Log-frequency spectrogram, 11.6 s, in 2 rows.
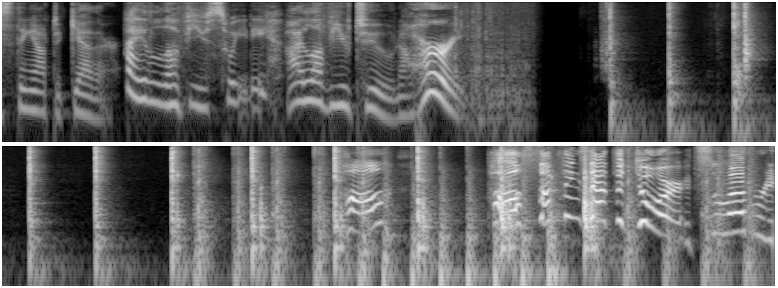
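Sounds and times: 
speech: 0:00.0 - 0:03.8, 0:10.7 - 0:11.5
hammering boards over windows: 0:03.4 - 0:11.5.

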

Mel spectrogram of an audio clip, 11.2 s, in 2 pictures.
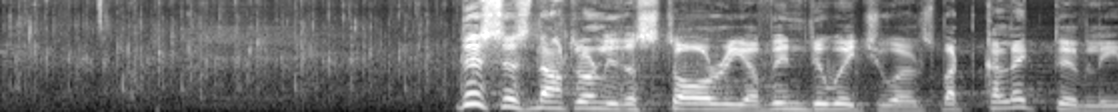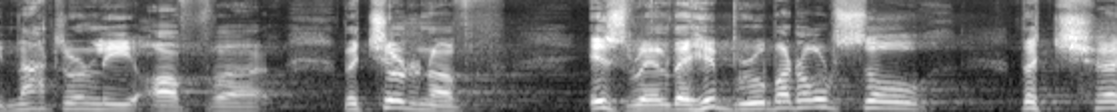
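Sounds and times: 
audience clapping: 0:00.0 - 0:03.1
speech: 0:02.3 - 0:11.1.

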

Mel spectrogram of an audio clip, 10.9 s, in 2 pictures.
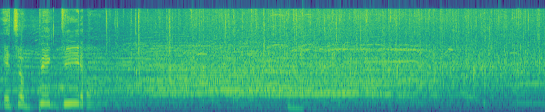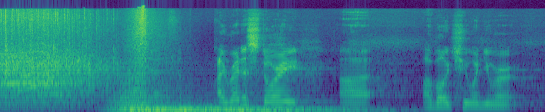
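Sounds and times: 
speech: 0:00.0 - 0:01.2, 0:07.9 - 0:08.6, 0:09.7 - 0:10.7
audience applause: 0:00.0 - 0:06.6
low rumble: 0:06.5 - 0:09.6.

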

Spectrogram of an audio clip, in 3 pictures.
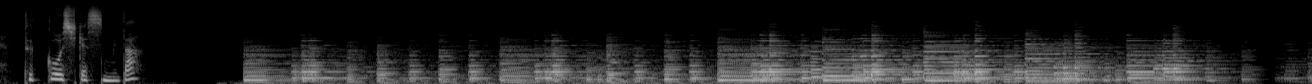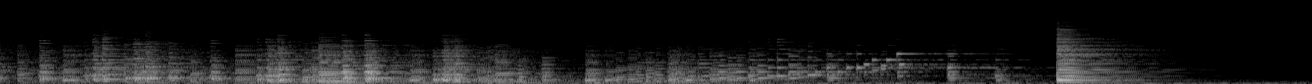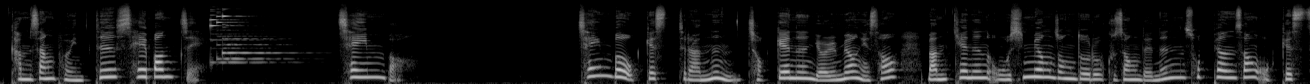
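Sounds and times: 
speech: 0:00.3 - 0:01.5, 0:26.5 - 0:28.3, 0:29.7 - 0:30.4, 0:32.0 - 0:39.3
old historical recording of solo piano prelude: 0:02.4 - 0:25.1.

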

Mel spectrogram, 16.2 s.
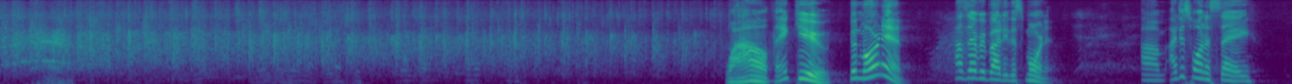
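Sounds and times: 
audience applause: 0:00.0 - 0:09.1
speech: 0:09.1 - 0:13.2, 0:14.3 - 0:15.7.

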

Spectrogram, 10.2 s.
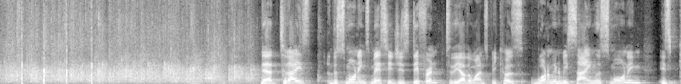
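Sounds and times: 
audience applause: 0:00.0 - 0:04.0
speech: 0:03.9 - 0:10.1.

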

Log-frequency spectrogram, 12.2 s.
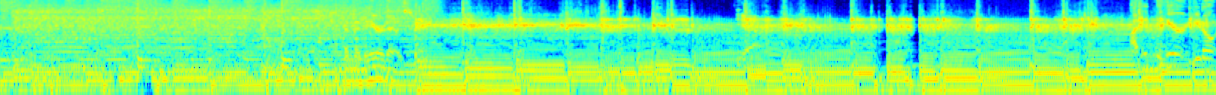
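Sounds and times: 
isolated bass guitar track with slight distortion: 0:00.0 - 0:12.1
speech: 0:03.6 - 0:04.9.

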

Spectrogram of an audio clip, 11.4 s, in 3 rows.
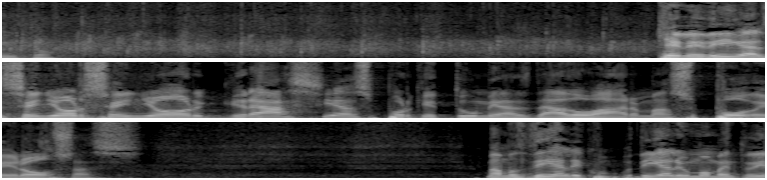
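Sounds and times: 
speech: 0:00.0 - 0:00.4, 0:03.3 - 0:08.4, 0:10.0 - 0:11.4
audience clapping: 0:00.0 - 0:04.3.

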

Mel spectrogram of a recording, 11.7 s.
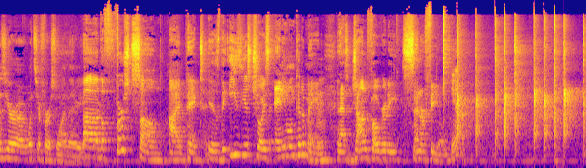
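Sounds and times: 
speech: 0:00.0 - 0:09.5
hands clapping a song rhythm: 0:08.8 - 0:11.7.

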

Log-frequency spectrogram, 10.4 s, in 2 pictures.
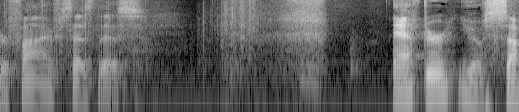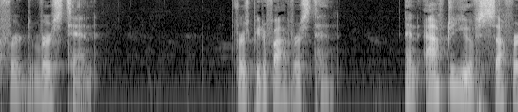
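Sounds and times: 
speech: 0:00.0 - 0:01.5, 0:03.9 - 0:06.2, 0:07.5 - 0:08.6, 0:09.2 - 0:10.3
thin paper pages of a Bible being flipped: 0:00.3 - 0:02.8.

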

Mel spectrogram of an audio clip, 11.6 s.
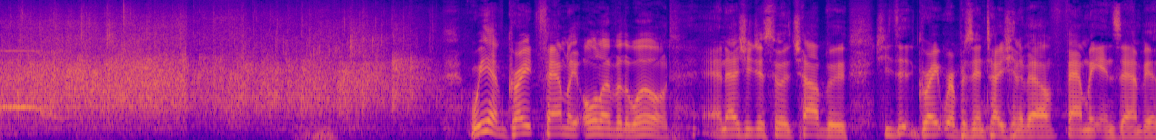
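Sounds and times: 
audience applause for a guest from Zambia: 0:00.0 - 0:04.6
speech: 0:04.7 - 0:11.5.

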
